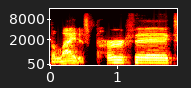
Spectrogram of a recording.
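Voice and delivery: put-on smooth, soft, cool and suave delivery. Retelling a man at the storm door checking the planets, imitating his cool, suave voice. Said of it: "in like his kind of cool, suave voice".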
